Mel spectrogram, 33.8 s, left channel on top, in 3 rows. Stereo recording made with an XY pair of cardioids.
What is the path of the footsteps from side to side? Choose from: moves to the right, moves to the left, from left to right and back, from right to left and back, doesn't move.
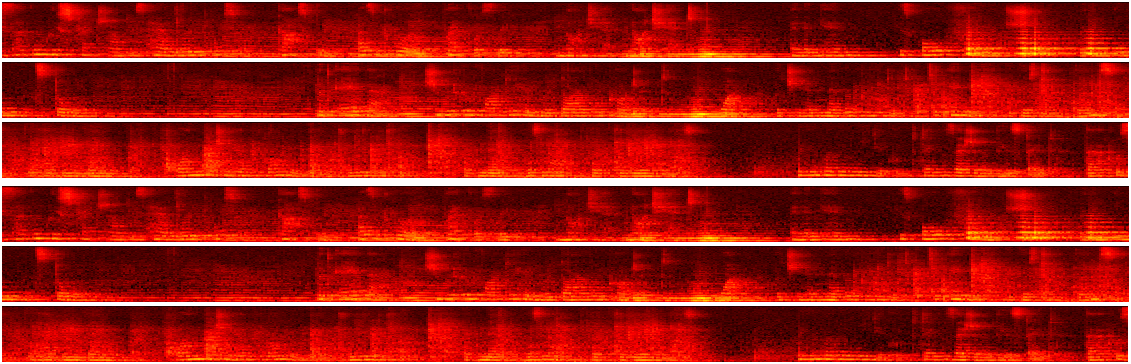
from right to left and back.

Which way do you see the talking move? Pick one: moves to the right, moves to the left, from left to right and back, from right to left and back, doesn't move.
doesn't move.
